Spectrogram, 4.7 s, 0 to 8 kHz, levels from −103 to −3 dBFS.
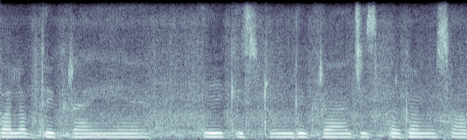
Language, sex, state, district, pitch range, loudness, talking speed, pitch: Hindi, female, Uttar Pradesh, Gorakhpur, 200-210 Hz, -15 LUFS, 140 wpm, 205 Hz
